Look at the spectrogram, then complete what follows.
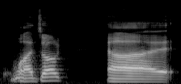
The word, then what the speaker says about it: Wantagh: Yeah, it's a silent G.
